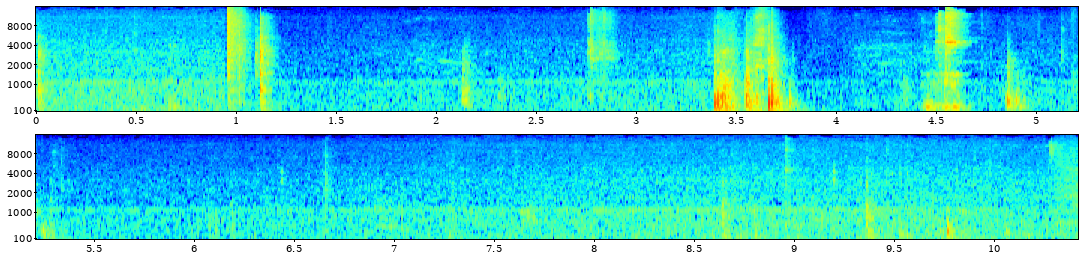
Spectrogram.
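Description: Scattered sharp clicks and light clatter of small hand tools on a transistor radio chassis: side cutters snipping component leads and tools being handled and set down. The loudest cluster of clatter comes a few seconds in, and the second half is mostly still apart from a few faint ticks.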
